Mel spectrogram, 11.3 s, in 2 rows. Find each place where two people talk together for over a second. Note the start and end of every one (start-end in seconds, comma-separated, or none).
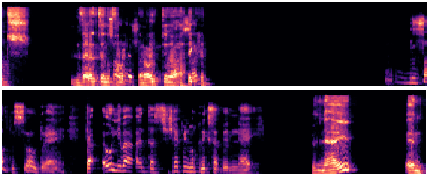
1.4-2.8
